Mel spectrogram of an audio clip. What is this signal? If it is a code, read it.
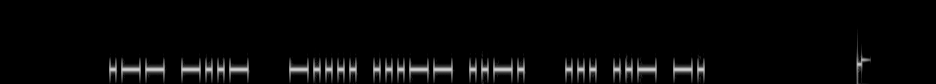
Morse code, heard as a keyed tone, about 20 wpm, 700 Hz. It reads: WX 63F SUN
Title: Practice QSO - Exchange 2 - Info - 20wpm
